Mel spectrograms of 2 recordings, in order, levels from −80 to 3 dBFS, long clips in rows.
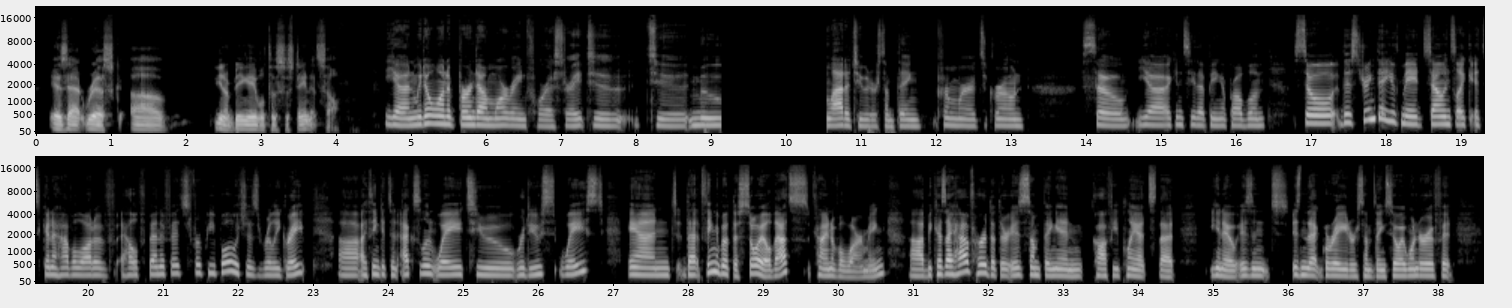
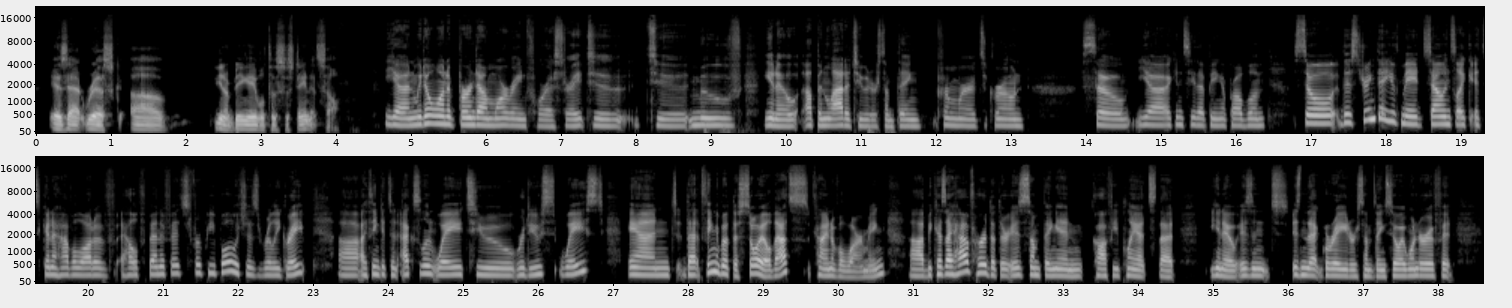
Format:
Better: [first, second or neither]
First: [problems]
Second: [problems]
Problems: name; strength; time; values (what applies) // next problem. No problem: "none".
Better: second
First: audio cutting out; at 9 s for 1.5 s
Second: none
